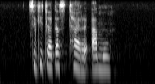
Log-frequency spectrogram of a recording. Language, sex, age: Northern Sotho, female, 24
